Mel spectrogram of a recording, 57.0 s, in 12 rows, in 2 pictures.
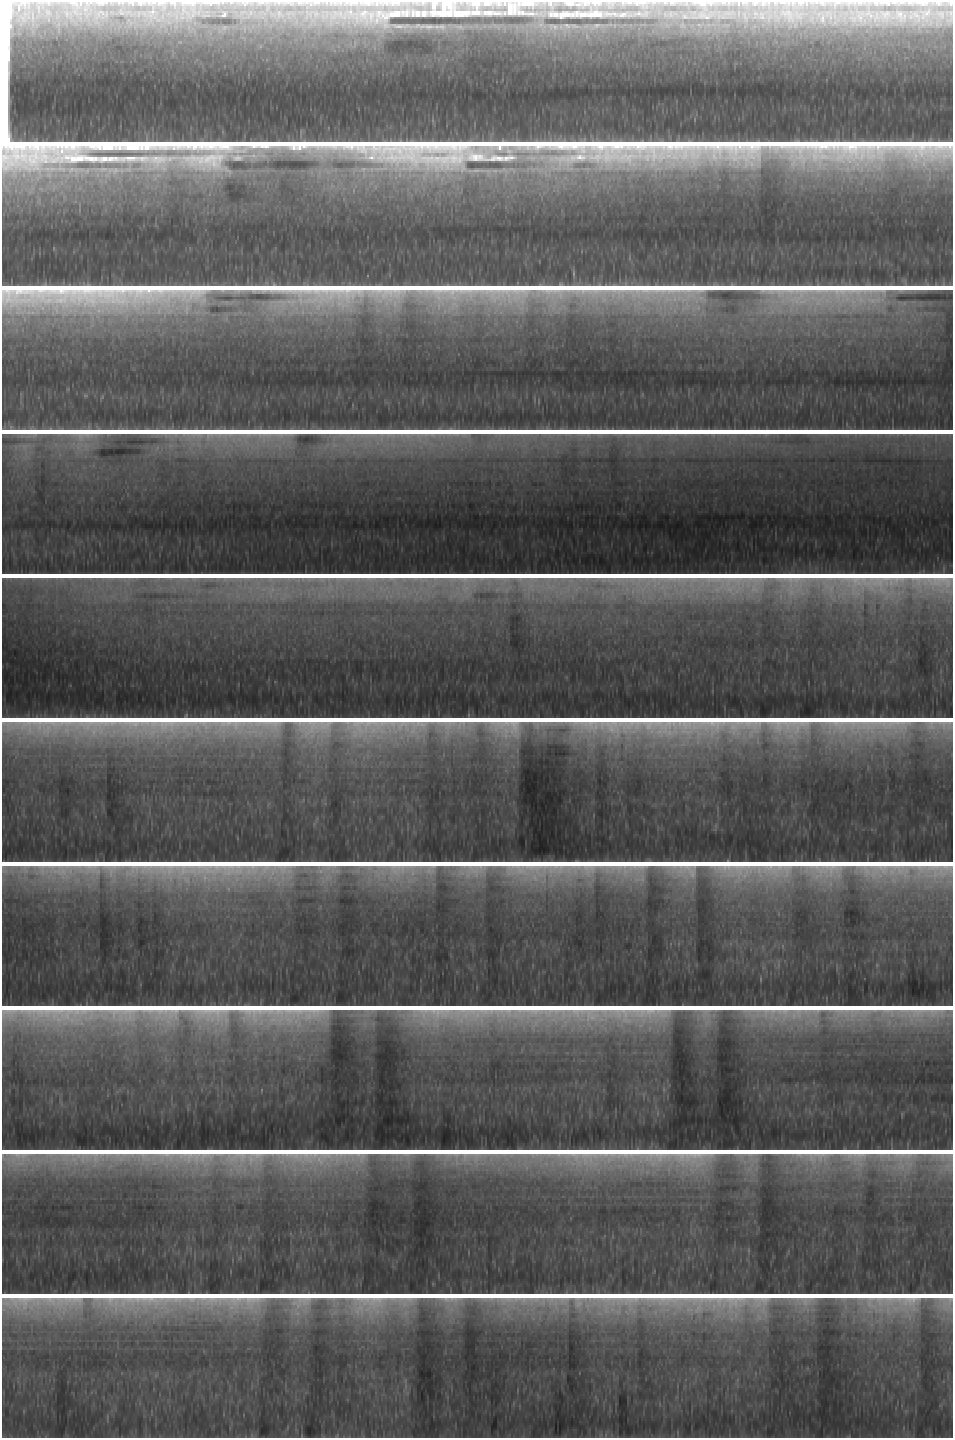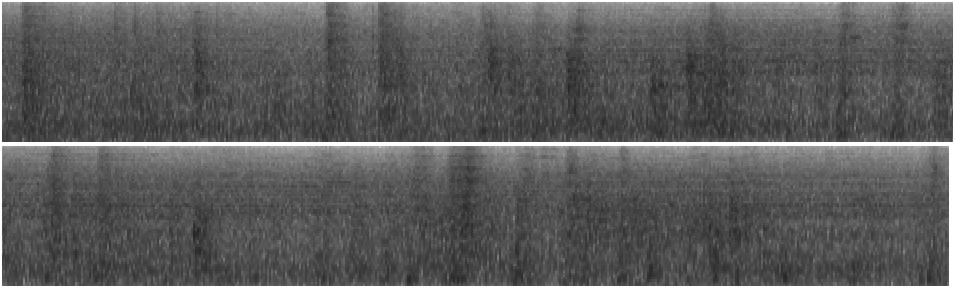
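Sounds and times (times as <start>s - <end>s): diesel locomotive engine passing: 0.1s - 57.0s
wheels clicking over rail joints: 21.3s - 57.0s.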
